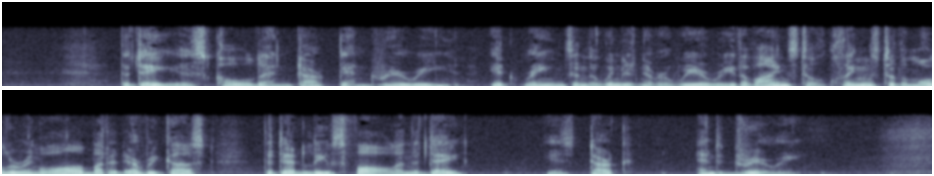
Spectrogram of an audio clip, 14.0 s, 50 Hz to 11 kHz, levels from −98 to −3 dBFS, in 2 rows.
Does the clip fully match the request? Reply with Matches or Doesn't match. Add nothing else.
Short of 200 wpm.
Matches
